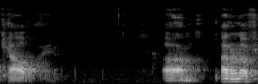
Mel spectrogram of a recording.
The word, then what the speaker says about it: Calvine: People pronounce it different ways. Nick said it's Calvine.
